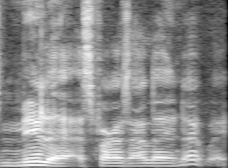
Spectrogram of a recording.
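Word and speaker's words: Müller: um and ander says in german muller is mueller as far as i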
